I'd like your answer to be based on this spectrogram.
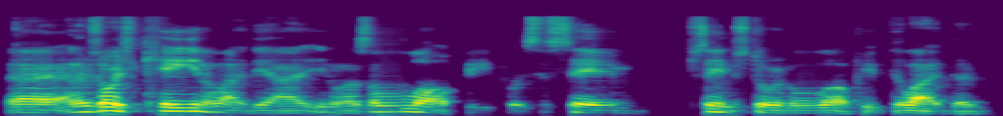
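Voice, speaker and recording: A man's voice: low voice, very fast, a little mellow. A middle-aged man with a Manchester accent, talking frankly in a casual interview over a video call and often correcting himself. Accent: Manchester English. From England, Manchester. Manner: rambling, frank, self-correcting. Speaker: tattoo artist guest.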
